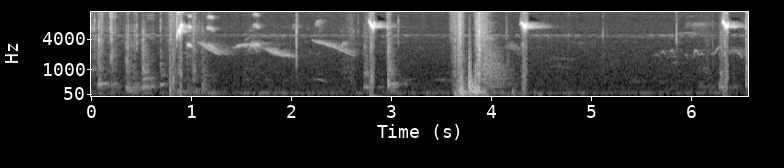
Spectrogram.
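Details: Two green-winged saltators competing in the wild; early descending whistled slurs, then isolated sharp high chips, a loud noisy rustle midway, and quieter stretches.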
